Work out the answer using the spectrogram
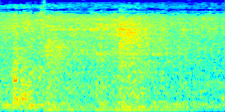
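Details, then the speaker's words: New air cooler after balancing its fan blade: steady, even fan hum with no flapping or rumble; normal smooth running after the vibration fix. "ये देखिए बिल्कुल आवाज़ फिनिश हो गई।"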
